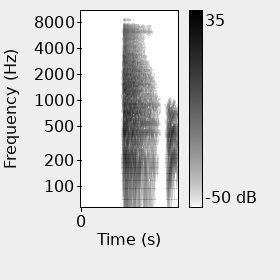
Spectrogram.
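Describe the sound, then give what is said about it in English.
A single solid thunk from a chair being bumped, loud, with a short decaying rumble, followed a moment later by a brief, softer sound. “It's my chair.”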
